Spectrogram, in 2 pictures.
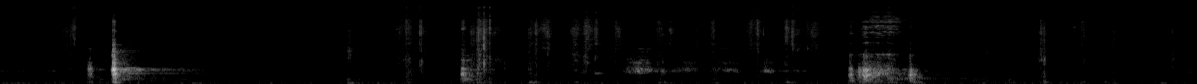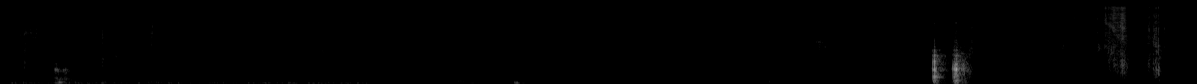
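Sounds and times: cloth rustling: 0:02.0 - 0:08.5, 0:09.7 - 0:13.9.

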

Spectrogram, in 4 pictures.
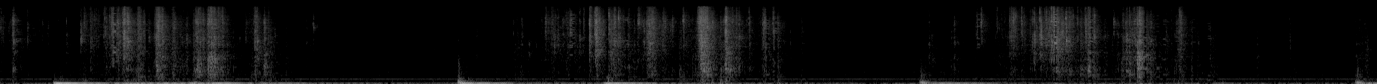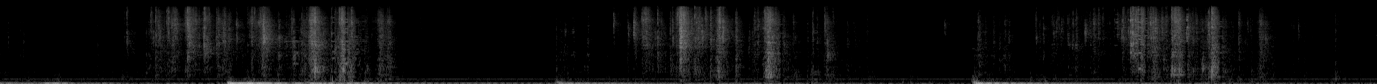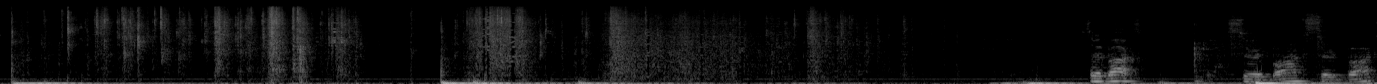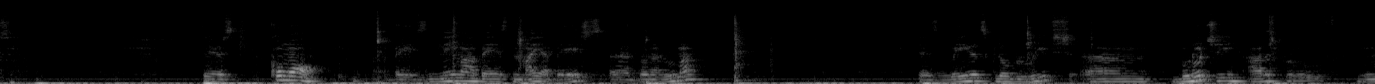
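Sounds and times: card wrappers tearing and crinkling: 0:00.0 - 0:03.2, 0:05.1 - 0:08.1, 0:09.3 - 0:12.2, 0:15.0 - 0:17.9, 0:19.4 - 0:22.6, 0:23.5 - 0:37.2.

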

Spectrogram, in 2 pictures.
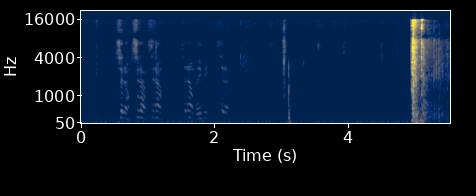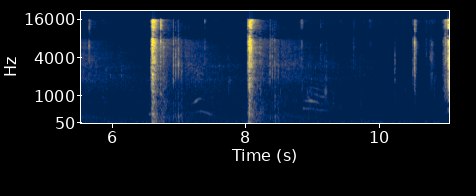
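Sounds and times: shotgun shots echoing: 0:04.9 - 0:09.6.

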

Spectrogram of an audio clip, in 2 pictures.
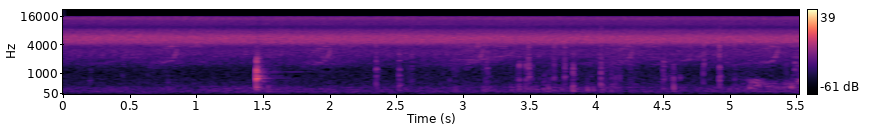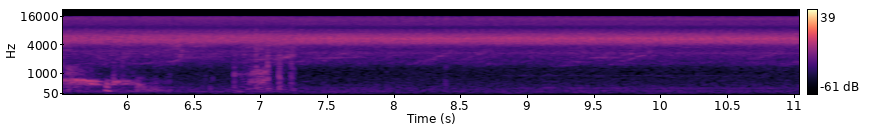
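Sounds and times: sharp knock: 0:01.5 - 0:04.2.

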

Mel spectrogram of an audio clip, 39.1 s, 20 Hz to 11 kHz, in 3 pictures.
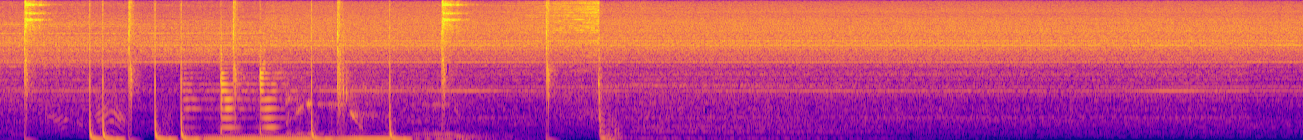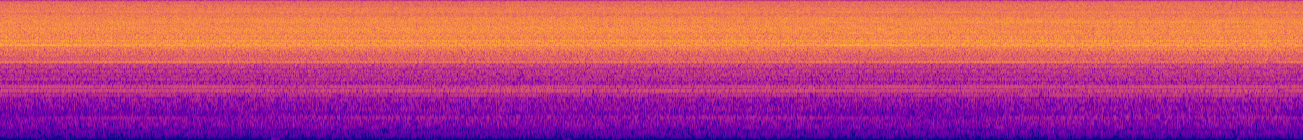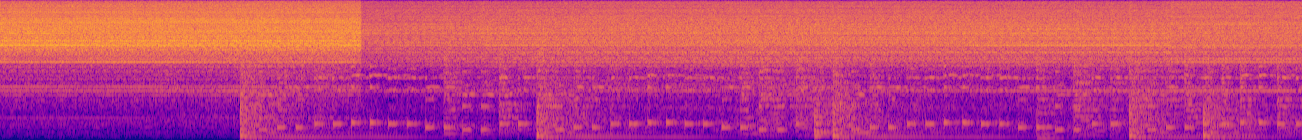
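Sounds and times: belt grinder grinding steel: 0:00.0 - 0:39.0.

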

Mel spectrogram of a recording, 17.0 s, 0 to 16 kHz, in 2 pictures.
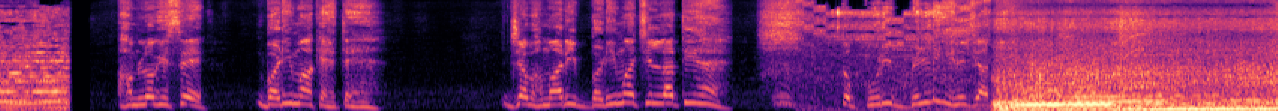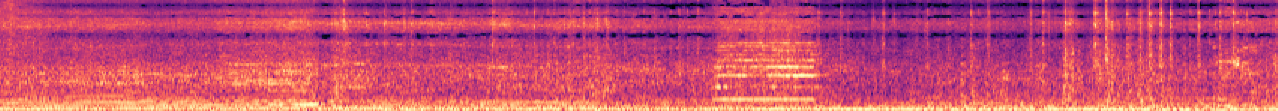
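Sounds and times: car horn: 0:13.2 - 0:14.3.

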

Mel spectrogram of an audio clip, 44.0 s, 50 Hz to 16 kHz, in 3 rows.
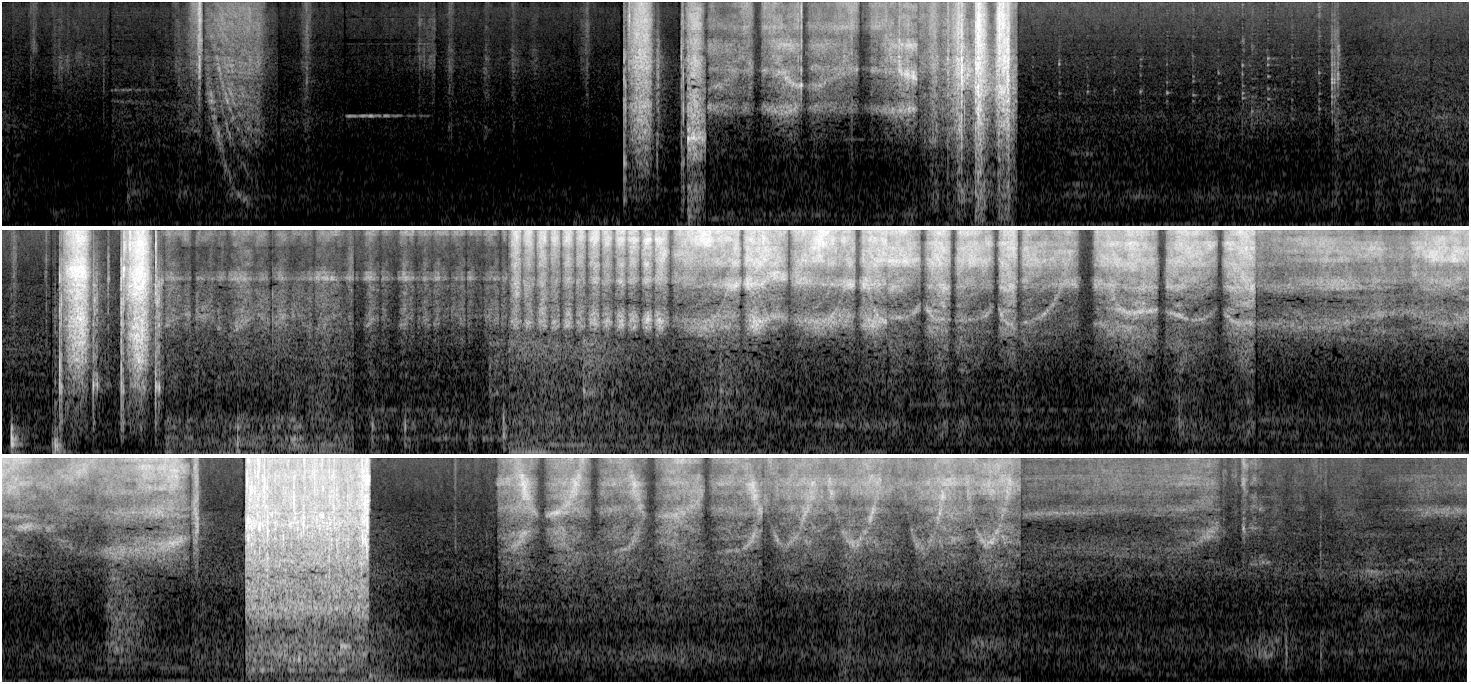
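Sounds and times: sharpening stones scraping: 0:07.1 - 0:09.2
tap water running: 0:31.8 - 0:33.0.

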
